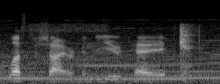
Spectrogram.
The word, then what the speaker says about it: Leicestershire: dave jones where is he from he is from now i'm going to butcher the name lestershire he says it pronounced yeah leicestershire in the uk how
